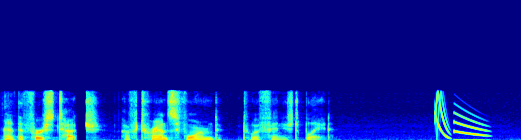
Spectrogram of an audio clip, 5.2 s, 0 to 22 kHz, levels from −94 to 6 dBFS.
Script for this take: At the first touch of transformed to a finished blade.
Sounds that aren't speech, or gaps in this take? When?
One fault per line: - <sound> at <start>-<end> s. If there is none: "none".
- dropout at 0.8-0.9 s
- chirp at 4.3-4.9 s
